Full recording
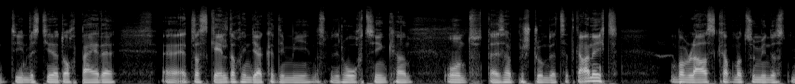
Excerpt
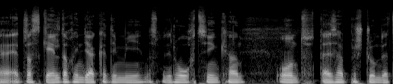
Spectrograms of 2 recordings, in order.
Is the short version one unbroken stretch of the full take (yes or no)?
yes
